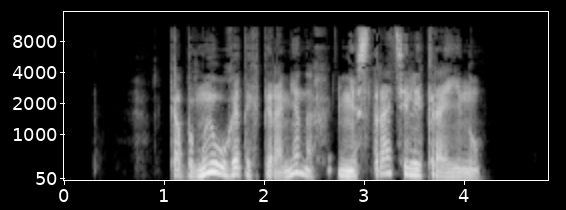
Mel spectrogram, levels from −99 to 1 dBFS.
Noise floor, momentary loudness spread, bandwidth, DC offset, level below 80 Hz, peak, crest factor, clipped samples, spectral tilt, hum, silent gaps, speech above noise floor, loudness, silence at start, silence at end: -56 dBFS; 10 LU; 11.5 kHz; under 0.1%; -40 dBFS; 0 dBFS; 16 dB; under 0.1%; -5 dB/octave; none; none; 41 dB; -15 LUFS; 1.05 s; 0.7 s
